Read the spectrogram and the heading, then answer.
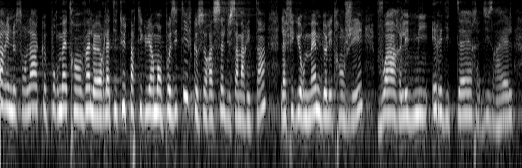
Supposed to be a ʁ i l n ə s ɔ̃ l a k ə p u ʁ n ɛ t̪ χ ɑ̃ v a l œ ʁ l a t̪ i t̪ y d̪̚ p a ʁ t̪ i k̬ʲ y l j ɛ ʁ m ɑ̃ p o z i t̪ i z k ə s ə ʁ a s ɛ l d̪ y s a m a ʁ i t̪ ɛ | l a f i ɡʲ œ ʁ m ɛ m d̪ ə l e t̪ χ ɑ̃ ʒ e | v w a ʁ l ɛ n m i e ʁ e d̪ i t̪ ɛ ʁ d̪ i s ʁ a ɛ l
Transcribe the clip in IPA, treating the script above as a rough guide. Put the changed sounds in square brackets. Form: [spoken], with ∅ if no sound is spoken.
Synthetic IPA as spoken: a ʁ i l n ə s ɔ̃ l a k ə p u ʁ [m] ɛ t̪ χ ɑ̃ v a l œ ʁ l a t̪ i t̪ y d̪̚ p a ʁ t̪ i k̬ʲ y l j ɛ ʁ m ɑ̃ p o z i t̪ i [v] k ə s ə ʁ a s ɛ l d̪ y s a m a ʁ i t̪ [ɛ̃] | l a f i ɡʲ [y] ʁ m ɛ m d̪ ə l e t̪ χ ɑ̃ ʒ e | v w a ʁ l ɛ n m i e ʁ e d̪ i t̪ ɛ ʁ d̪ i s ʁ a ɛ l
